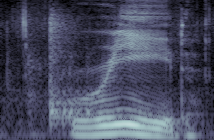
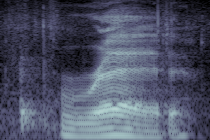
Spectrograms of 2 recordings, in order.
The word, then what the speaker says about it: read: write wrote read read remember in the present we say read but in the past we say read think thought look looked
